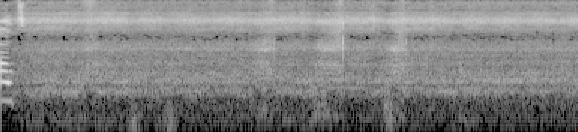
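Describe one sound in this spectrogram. A vacuum hose brushes softly through a cat's fur.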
